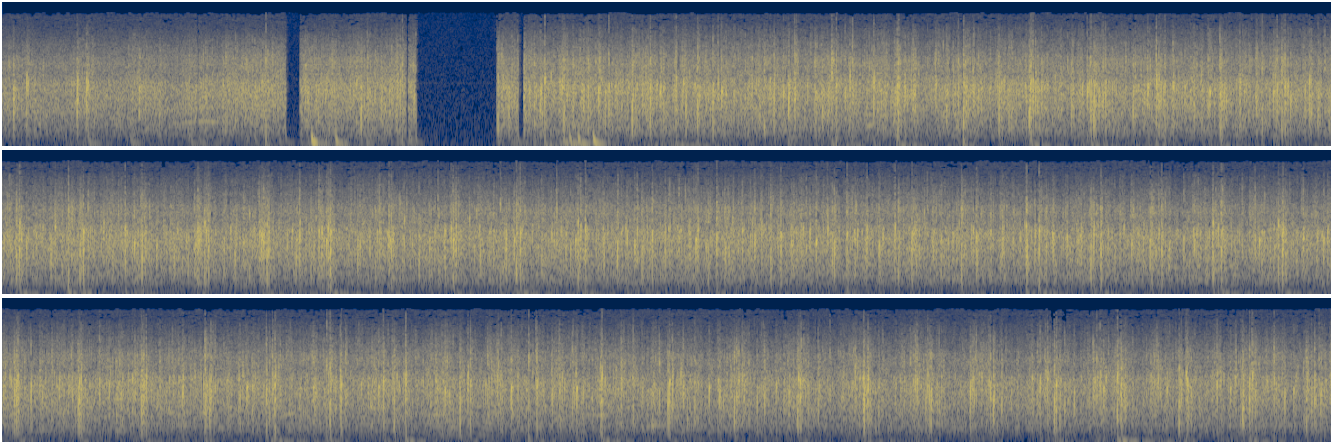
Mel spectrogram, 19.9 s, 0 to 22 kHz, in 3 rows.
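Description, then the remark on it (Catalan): A large crowd applauds loudly and steadily for the 761 injured, a dense wash of clapping that holds for the whole stretch, broken only by a brief cut near the start. “Un aplaudiment pels 761 ferits.”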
